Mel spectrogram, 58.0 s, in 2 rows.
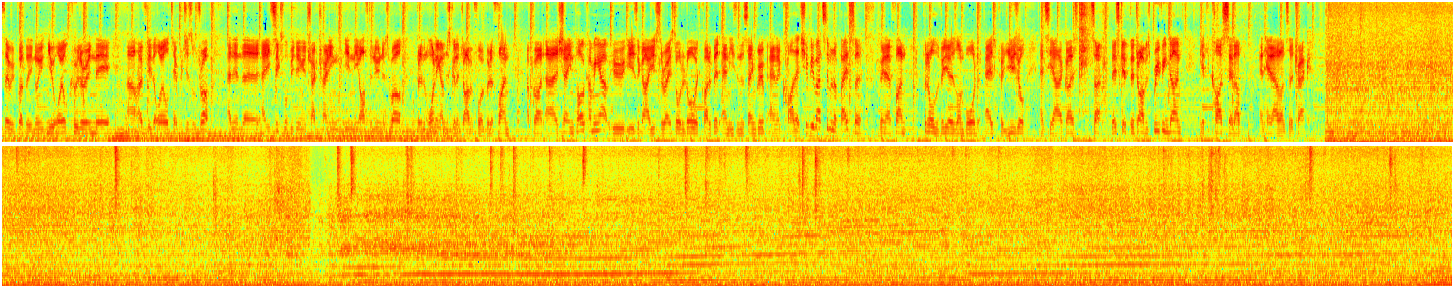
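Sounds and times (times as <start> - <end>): race car engine revving: 0.0 - 25.5, 26.2 - 58.0
sharp clicks and knocks: 38.0 - 41.0, 52.1 - 54.0, 56.6 - 57.6.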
